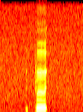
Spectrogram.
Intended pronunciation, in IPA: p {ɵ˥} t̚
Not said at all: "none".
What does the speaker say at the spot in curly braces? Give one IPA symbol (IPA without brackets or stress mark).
ɵ˨˥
